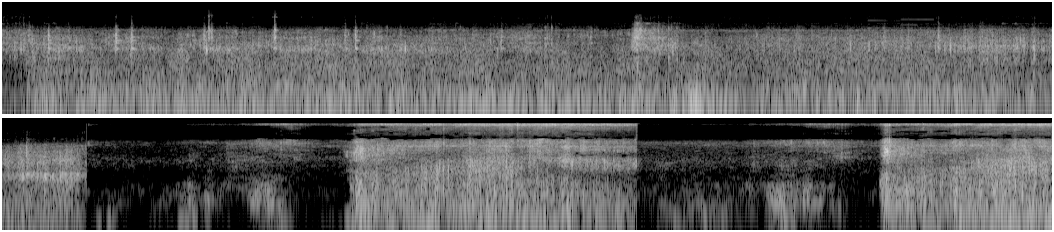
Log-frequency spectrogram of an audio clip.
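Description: Wind rushing over a handlebar camera's microphone as a mountain bike rides down a dirt trail, with small clicks and knocks from the bike on the ground. About halfway through this gives way to quieter stretches broken by loud surges of wind noise.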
